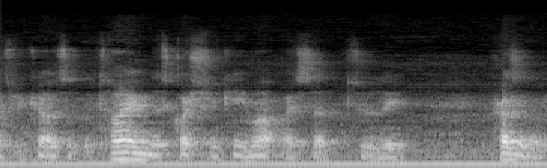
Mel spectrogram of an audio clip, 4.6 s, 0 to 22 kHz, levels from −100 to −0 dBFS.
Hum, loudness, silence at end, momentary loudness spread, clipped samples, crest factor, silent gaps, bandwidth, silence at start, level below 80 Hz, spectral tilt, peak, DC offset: none; -22 LUFS; 0 s; 15 LU; under 0.1%; 20 dB; none; 8.2 kHz; 0 s; -32 dBFS; -7.5 dB/octave; -2 dBFS; under 0.1%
